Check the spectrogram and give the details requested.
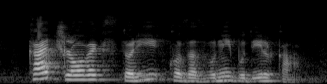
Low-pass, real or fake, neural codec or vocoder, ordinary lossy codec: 9.9 kHz; real; none; none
